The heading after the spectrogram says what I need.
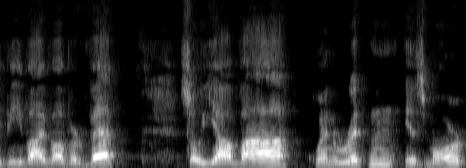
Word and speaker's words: Yahweh: was the one that brought back the name pronounced Yahweh but a more correct way for the pronunciation of the name is the third letters actually vivre I've ever bet so Yahveh when written is more correctly pronounced than Yahweh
